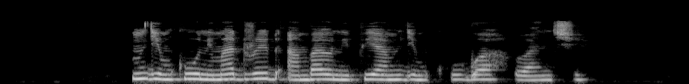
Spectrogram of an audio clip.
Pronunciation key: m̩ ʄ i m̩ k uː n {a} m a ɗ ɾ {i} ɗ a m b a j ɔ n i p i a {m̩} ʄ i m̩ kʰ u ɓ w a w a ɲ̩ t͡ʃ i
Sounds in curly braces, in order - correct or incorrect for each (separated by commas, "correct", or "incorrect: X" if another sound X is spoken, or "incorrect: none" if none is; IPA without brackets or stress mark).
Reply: incorrect: i, correct, correct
